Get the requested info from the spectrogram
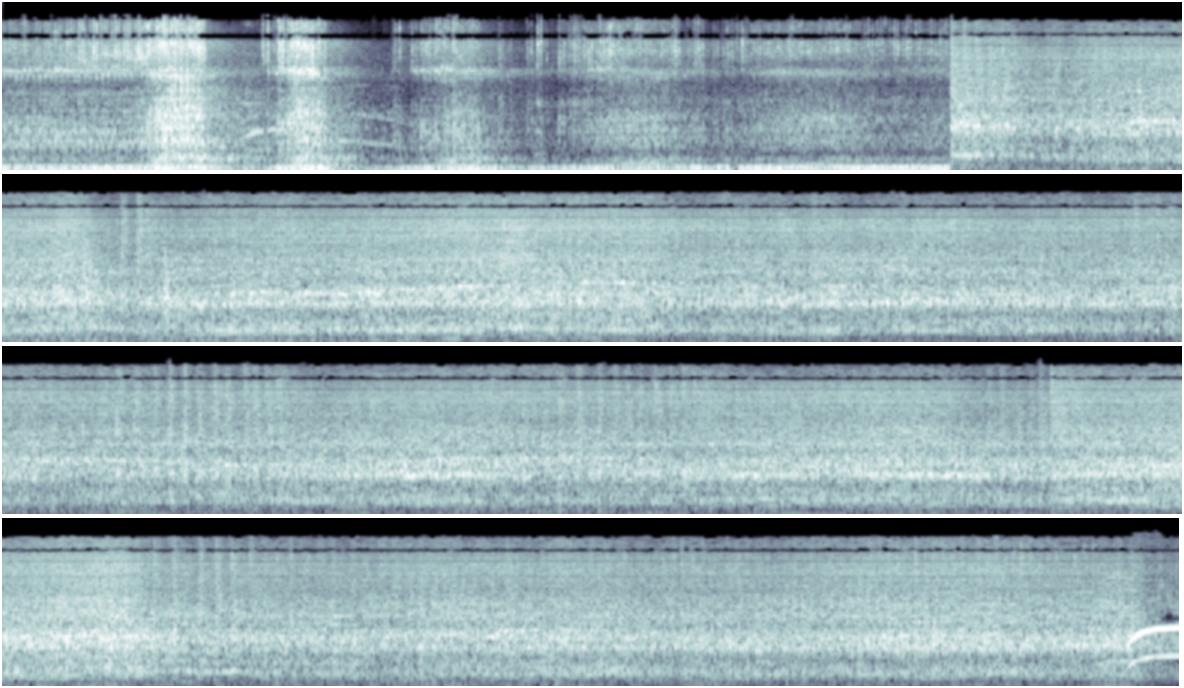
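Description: Engine of a rat-rod pickup with open exhaust headers running loud and revving on a dirt track. About six seconds in it cuts to motorcycles riding a wall-of-death motordrome, their engine notes rising and falling in repeated waves as they circle the wall.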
